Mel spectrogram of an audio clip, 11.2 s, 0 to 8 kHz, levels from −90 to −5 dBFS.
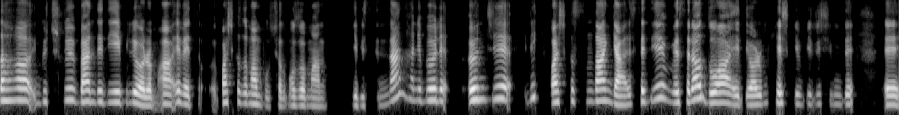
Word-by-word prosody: daha 275 0 +3
güçlü 250 +4 -8
ben 250 -1 +3
de 250 -2 -3
diyebiliyorum. 235 -7 +2
"A, 210 -1 +2
evet, 205 -6 0 0.4
başka 235 +1 -3
zaman 210 -3 -2
buluşalım 165 0 -11
o 180 - -4
zaman." 170 -2 -5 0.3
gibisinden. 180 - -4
Hani, 275 -2 -9
böyle 275 0 +2 0.3
öncelik 305 +4 +1 0.2
başkasından 255 +2 +1
gelse 195 +5 +2
diye 320 +4 -2
mesela 260 +4 +2
dua 230 0 +5
ediyorum. 195 +2 -1
"Keşke 215 -2 -4
biri 210 0 -16
şimdi, 200 0 -9 0.4
eee, 190 -1 +3
235 Hz, 140 wpm, -24 LUFS, 195-270 Hz, 0.4 s, dua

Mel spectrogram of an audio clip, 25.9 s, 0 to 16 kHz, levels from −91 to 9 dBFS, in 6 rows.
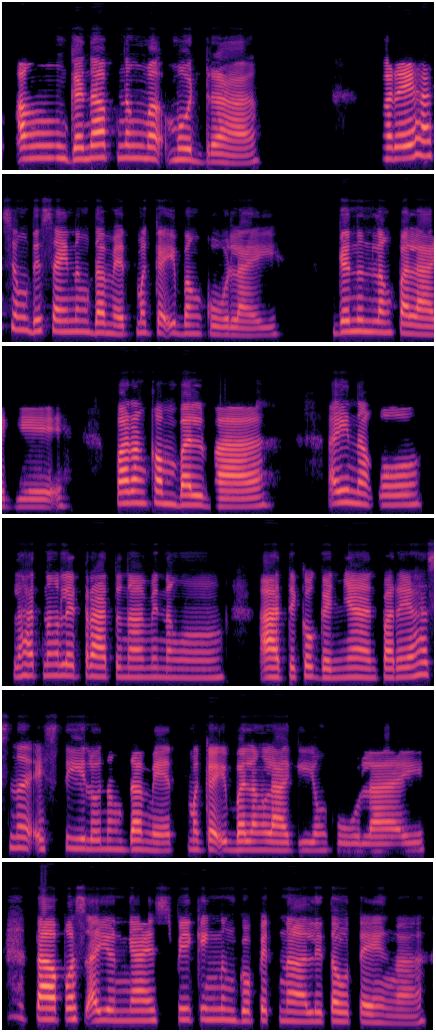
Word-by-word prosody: ang 270 +1 +1
ganap 275 +3 +5
ng 275 0 -3
ma 255 -1 +4
mudra 185 -6 -1 1.2
parehas 275 +6 +5
'yung 275 -3 -4
design 245 -1 0
ng 235 -1 -6
damit, 190 -4 0
magkaibang 195 -2 -5
kulay. 165 -1 -6 0.5
Ganon 235 +2 +1
lang 225 -1 -2
palagi, 170 -2 -1 0.5
parang 250 0 +5
kambal 215 -5 +3
ba? 175 +3 +3 0.6
Ay, 255 +2 +1
naku 215 -1 -3 0.2
lahat 235 +2 -4
ng 240 0 -4
litrato 225 -2 0
namin 205 0 -3
ng 195 0 -6 0.8
ate 205 0 +3
ko 220 -1 -2
ganyan. 195 0 -1
Parehas 215 +7 -2
na 230 -1 -1
estilo 210 -1 -5
ng 200 -1 -9
damit, 185 -3 0
magkaiba 190 -1 +1
lang 185 0 -2
lagi 180 0 -1
'yung 180 0 -12
kulay. 165 +1 -4 0.4
Tapos 245 0 +8
ayun 220 0 0
nga, 220 0 +4
speaking 235 +1 -3
nung 225 -2 -6
gupit 210 +1 -3
na 205 -2 +1
litaw 200 0 -1
tenga, 160 -4 -3
205 Hz, 110 wpm, -23 LUFS, 185-235 Hz, 1.2 s, Tapos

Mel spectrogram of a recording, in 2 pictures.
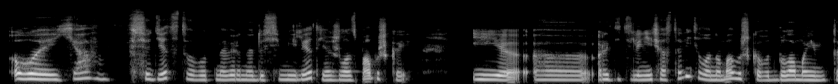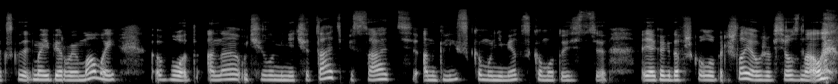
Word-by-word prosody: Ой, 245 -3 +8 0.2
я 270 +2 -2 0.4
всё 245 - -1
детство, 240 -1 -2
вот, 210 +1 -5
наверное, 215 0 -1
до 205 - -3
7 215 +1 -3
лет 245 +7 +1
я 205 -1 -2
жила 200 0 +1
с 200 - -11
бабушкой, - - -4 0.6
и, 225 -2 +3
э, 200 - +3 0.8
родителей 220 -1 -3
не 215 +1 +1
часто 225 +3 -3
видела, 275 - 0
но 205 -1 0
бабушка, 255 -1 0
вот, 195 0 -5
была 205 +1 +3
моим, 200 -1 +1
так 200 0 -10
сказать, 210 -2 -2
моей 215 -1 +4
1 200 -2 +3
мамой. 230 -1 +2 0.3
Э, - - -1
вот 210 -2 0
она 225 +3 +1
учила 215 -1 -4
меня 200 -1 0
читать, 250 +10 -1
писать, 230 +3 -2
английскому, 205 +2 -3
немецкому. 200 0 -2
То 190 - -6
есть, 195 +1 -9 0.4
я 200 0 +5
когда 205 -1 +3
в 205 - -12
школу 205 -4 0
пришла, 205 +7 0
я 230 -5 +6
уже 200 -1 +1
всё 210 +2 0
знала. 210 +4 +6
210 Hz, 175 wpm, -21 LUFS, 205-230 Hz, 0.8 s, Ой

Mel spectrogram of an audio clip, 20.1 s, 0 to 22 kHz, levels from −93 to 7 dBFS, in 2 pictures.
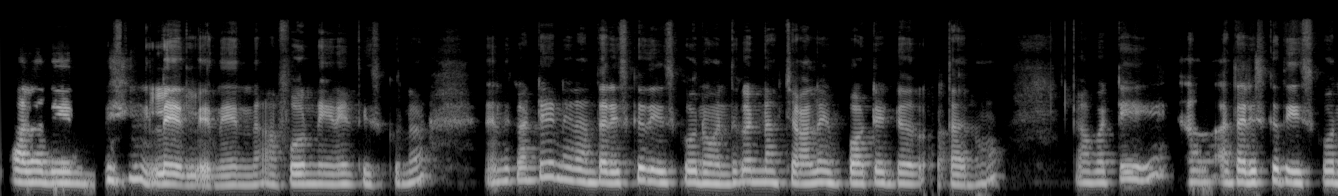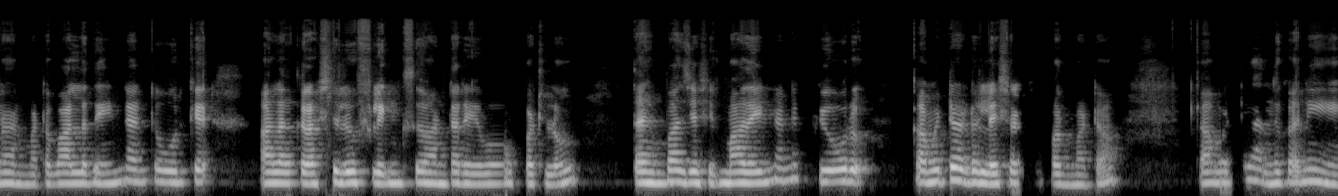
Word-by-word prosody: అలా 200 0 +5
నేను 190 -1 +3 0.6
లేదు 165 -3 +7
లేదు. 150 - +1
నేను 160 0 -2
నా - - -7 0.2
ఫోను 175 0 +2
నేనే 170 0 -1
తీసుకున్నా. 175 +3 -6 0.6
ఎందుకంటే 230 +5 -2
నేను 225 -3 0
అంత 195 0 +1
రిస్క్ 190 +3 -3
తీసుకోను. 195 -1 +1
ఎందుకంటే 200 +3 -1
నాకు 195 0 -2
చాలా 180 +2 +1
ఇంపార్టెంట్ 185 0 -1 0.4
తను. 165 +1 -4 0.7
కాబట్టి 195 0 -3 0.5
ఆహ్, 200 0 -4
అంత 195 +1 -2
రిస్క్ 200 +3 +1
తీసుకోను 195 0 +1
అన్నమాట. 170 -1 -5
వాళ్ళది 180 0 +1
ఏంటంటే 210 +3 -2
ఊరికే 195 +2 +1 0.5
అలా 190 0 +4
క్రషులు, 185 +2 +4
ఫ్లింగ్స్ 185 +1 +1
అంటారు. 180 0 +1
ఏవో 175 +1 -1
అప్పట్లో 175 -2 -3 0.6
టైమ్ 195 -1 +6
పాస్ 205 -1 +3
చేసింది. 190 -1 +1
మాది 190 0 +4
ఏంటంటే 230 +5 -3
ప్యూర్ 210 +1 +3 0.5
కమిటెడ్ 210 +2 +4
రిలేషన్‌షిప్ 185 +1 +1
అనమాట. 160 0 -7 0.8
కాబట్టి 190 +4 -4
అందుకని 195 +3 -1
190 Hz, 135 wpm, -25 LUFS, 180-200 Hz, 0.8 s, లేదు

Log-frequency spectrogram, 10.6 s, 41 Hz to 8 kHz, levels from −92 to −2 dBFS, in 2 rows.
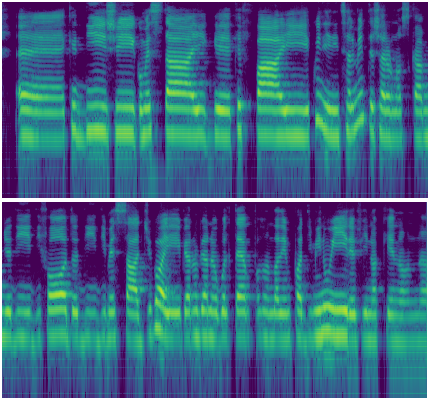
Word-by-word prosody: ehm: 205 -2 -1
"Che 245 +4 -6
dici? 240 0 0
Come 225 +2 -1
stai? 225 -2 +3
Che 220 -1 +2
che 245 +3 -3 0.2
fai?" 220 -1 +4
Quindi 315 0 -4
inizialmente 235 +8 -2
c'era 220 -3 -1
uno 205 0 -7
scambio 210 0 -4
di 205 0 -8
di 200 +2 -18
foto, 220 0 +4
di 200 0 -14
di 205 - -12
messaggi, 205 -1 -2
poi 205 -5 +3
piano 210 +1 -3
piano 210 -2 -2
col 205 -1 -5
tempo 205 0 -2
son 210 - -9
andati 200 0 -3
un 200 - -7
po' 210 - -3
a - - 0
diminuire 215 0 +2
fino 195 0 -6
a 190 - -10
che 190 0 -7
non 185 0 -10
215 Hz, 190 wpm, -23 LUFS, 205-225 Hz, 0.2 s, fai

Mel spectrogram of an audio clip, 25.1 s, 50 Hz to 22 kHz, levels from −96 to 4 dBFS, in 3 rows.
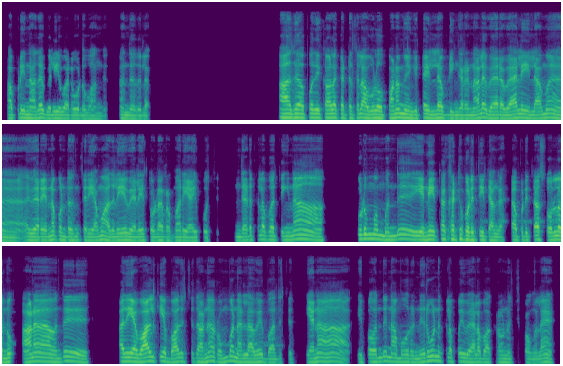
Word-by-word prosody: அப்டினாதான் 125 +1 -1
வெளிய 120 0 0
வர 110 - -4
விடுவாங்க. 100 -2 -6 0.3
அந்த 105 0 -2
இதுல 105 +1 -5 2.1
அது 140 0 +4
அப்போதைய 135 +1 +1
காலகட்டத்துல 135 -1 +1
அவ்ளோ 125 0 +3
பணம் 140 +1 +3
என்கிட்ட 120 +2 -1
இல்ல 120 +2 0
அப்டிங்கிறனால, 115 +2 -1
வேற 120 0 +2
வேலை 130 +3 +3
இல்லாம, 115 +2 0 0.7
வேற 120 - +3
என்ன 140 +3 +1
பண்ணுறதுன்னு 120 -2 -3
தெரியாம 115 +3 0
அதுலே 120 +2 +1
வேலைய 115 +1 0
தொடர்றமாரி 110 -1 -2
ஆயிப்போச்சு. 105 0 -7 0.3
இந்த 115 - -3
இடத்துல 140 +2 -4
பார்த்தீங்கன்னா, 130 +4 0 0.9
குடும்பம் 160 -3 +1
வந்து 135 +5 0 0.3
என்னைய 140 +1 +4
தான் 150 - 0
கட்டுப்படுத்திட்டாங்க. 135 -6 +2 0.2
அப்டித்தான் 125 +2 -1
சொல்லணும். 135 +1 +3 0.2
ஆனா, 145 +3 +5 0.3
வந்து 125 +6 -2 0.8
அது 145 0 +4
என் 130 0 +2
வாழ்க்கைய 150 +1 +4
பாதிச்சுதானா, 135 +1 -1
ரொம்ப 140 +7 -2
நல்லாவே 125 0 0
பாதிச்சது. 105 -2 -7 0.3
ஏன்னா, 140 +3 +1 0.6
இப்ப 115 - -16
வந்து 135 +4 -3
நம்ம 130 -1 -2
ஒரு 120 - -4
நிறுவனத்தில 145 -1 -2
போய் 140 -1 -2
வேல 120 +1 -1
பார்க்குறோன்னு 120 +1 -5
வச்சுக்கோங்களேன். 115 +3 -5
125 Hz, 130 wpm, -22 LUFS, 115-135 Hz, 2.1 s, ஆனா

